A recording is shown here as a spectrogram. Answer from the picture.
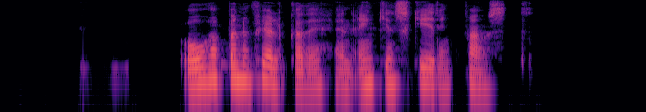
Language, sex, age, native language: Icelandic, female, 40-49, Icelandic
